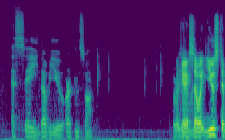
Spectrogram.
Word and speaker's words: Arkansas: arkansas art arkan pronunciation arkansas as having the final s be silent as it would be in french a lot of dispute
